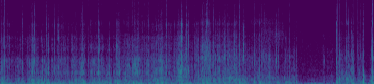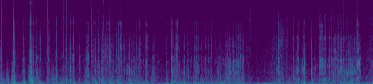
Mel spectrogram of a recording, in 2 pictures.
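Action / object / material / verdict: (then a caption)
scrape / plastic acupressure mat with spiked discs / plastic / none. A blue plastic acupressure mat with white plastic spike discs is tapped and scratched by long painted nails. Many quick, dry clicks and a scratchy patter run continuously, mostly low in tone. Some bright, crisp ticks sound through the middle section.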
